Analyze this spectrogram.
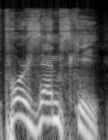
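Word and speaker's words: Porziņģis: Uh Porzingis if I sorry if I butchered that name. Yeah, it's Por it's Porz it's Porzki.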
